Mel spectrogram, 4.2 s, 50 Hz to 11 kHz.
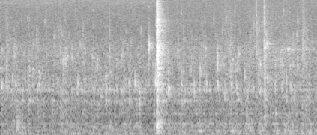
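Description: Millennium M10 10-lpm oxygen concentrator running with a steady hum while its bubble humidifier bubbles, and a sharp click about two seconds in as the supply tubing is handled at the humidifier outlet.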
